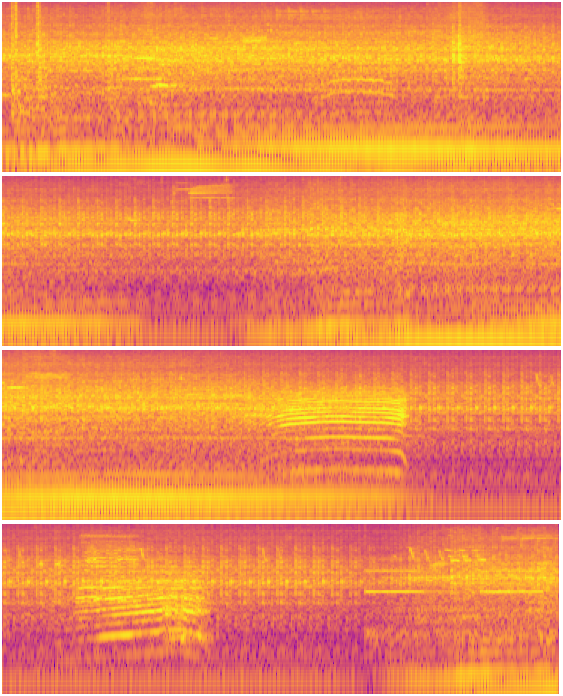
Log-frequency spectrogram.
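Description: Tractor engine running steadily, with a cow mooing twice, about twelve and fifteen seconds in.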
